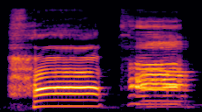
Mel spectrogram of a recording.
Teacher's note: جیم اس کو حلق میں سے نکالنا ہے اور ساتھ میں ہوا بھی ہونی چاہیے. ہا ہاں نہیں پڑھنی بلکہ اس کو حلق میں سے نکالنا ہے، سینے میں سے نہیں نکالنا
